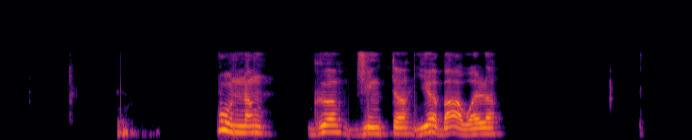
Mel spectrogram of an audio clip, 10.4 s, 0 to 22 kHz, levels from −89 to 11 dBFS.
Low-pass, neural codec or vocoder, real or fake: 5.4 kHz; codec, 24 kHz, 3.1 kbps, DualCodec; fake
